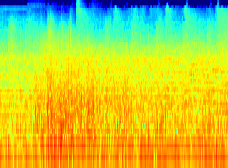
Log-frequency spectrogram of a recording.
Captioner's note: lightning cracking; catchy rock music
